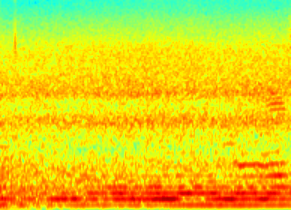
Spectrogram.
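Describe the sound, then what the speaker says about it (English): Cable car cabin running on its line at an Alpine lake hiking area, a steady droning mechanical hum with tonal whine heard close and continuous throughout, no talk. "There's a cable car."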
